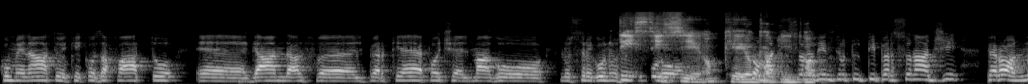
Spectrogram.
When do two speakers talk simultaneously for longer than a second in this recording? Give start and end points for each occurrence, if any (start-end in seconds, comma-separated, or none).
6.2-8.5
